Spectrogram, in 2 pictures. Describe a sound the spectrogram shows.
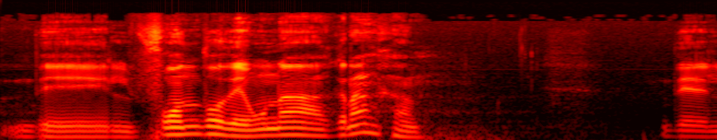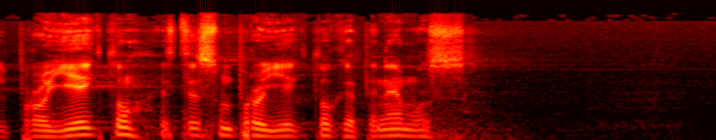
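A middle-aged man speaks calmly into a microphone over loudspeakers.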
